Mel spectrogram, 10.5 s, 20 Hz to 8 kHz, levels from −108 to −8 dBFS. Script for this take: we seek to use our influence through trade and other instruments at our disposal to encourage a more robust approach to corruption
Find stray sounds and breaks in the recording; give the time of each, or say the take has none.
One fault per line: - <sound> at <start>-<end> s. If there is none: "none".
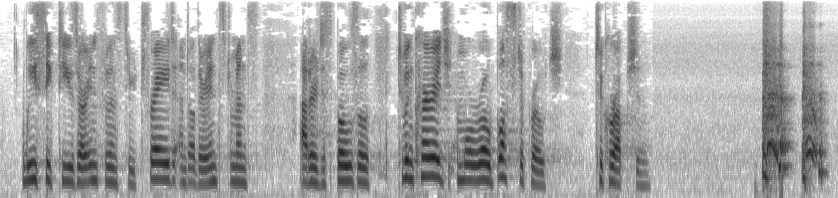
- cough at 9.4-10.4 s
